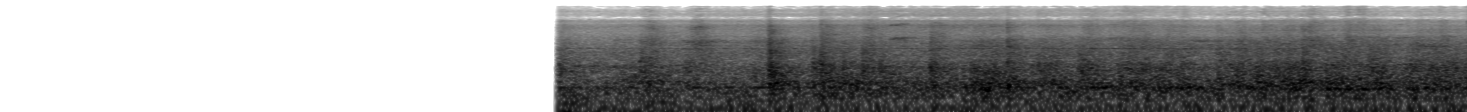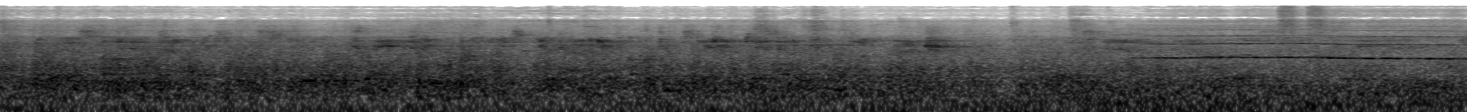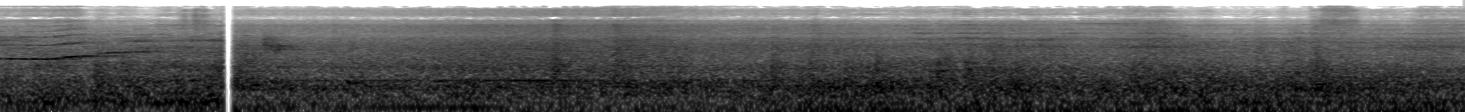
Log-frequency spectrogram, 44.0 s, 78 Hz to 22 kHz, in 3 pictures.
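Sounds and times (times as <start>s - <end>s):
subway train rumbling: 5.6s - 43.9s
high brake squeal: 26.1s - 30.8s.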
